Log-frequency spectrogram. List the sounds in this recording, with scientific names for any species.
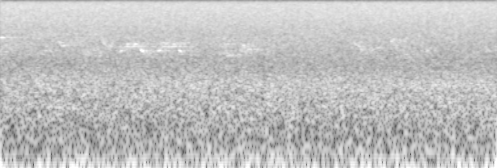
Catharus fuscescens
